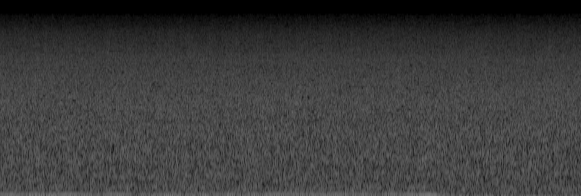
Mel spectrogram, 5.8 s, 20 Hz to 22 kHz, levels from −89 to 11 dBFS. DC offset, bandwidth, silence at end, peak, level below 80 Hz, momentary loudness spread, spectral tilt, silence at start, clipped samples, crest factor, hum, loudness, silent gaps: under 0.1%; 16.5 kHz; 0 s; -30 dBFS; -54 dBFS; 0 LU; -1.5 dB/octave; 0 s; under 0.1%; 14 dB; none; -41 LUFS; none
